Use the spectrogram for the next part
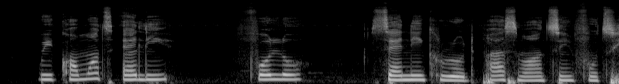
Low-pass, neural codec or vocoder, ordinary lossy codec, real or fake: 19.8 kHz; none; none; real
